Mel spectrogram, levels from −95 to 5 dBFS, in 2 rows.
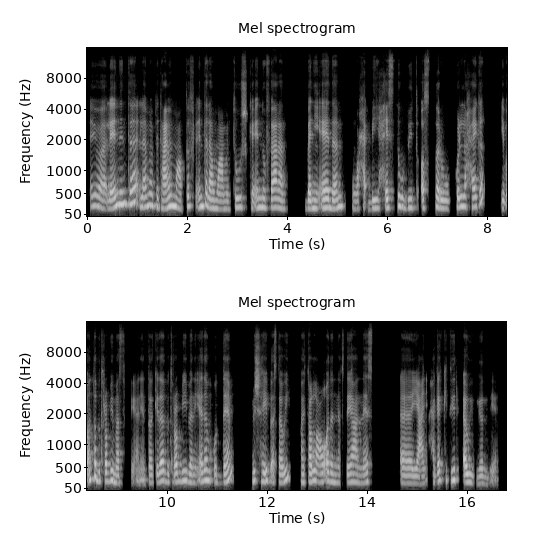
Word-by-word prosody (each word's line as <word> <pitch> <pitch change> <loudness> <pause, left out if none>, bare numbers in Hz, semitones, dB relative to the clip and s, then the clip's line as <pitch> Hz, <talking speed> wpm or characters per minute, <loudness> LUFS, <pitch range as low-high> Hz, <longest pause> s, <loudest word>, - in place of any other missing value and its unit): أيوه. 215 -6 0
لإن 185 +9 +4
أنت 270 0 +3
لمّا 245 -5 +3
بتتعامل 210 -1 +3
مع 220 -6 +4
الطفل 215 +6 -6
أنت 220 +5 +2
لو 190 -6 +3
ما 170 -2 0
عاملتوش 165 +5 -3
كإنّه 195 0 0
فعلًا 190 -3 +1 0.4
بني 180 +2 +3
آدم 190 +3 +3 0.2
وح 165 -1 -5
بيحِس 185 +2 0
وبيتأثّر 190 -1 -1
وكل 180 +5 0
حاجة، 210 -1 0 0.3
يبقى 175 +5 +2
أنت 250 - +2
بتربّي 200 -2 +1
مَسْخ، 165 -3 -2 0.2
يعني 75 - -8
أنت 75 - -6
كده 180 +4 +2
بتربّي 195 +1 -1
بني 180 0 -2
آدم 220 +2 +3
قُدّام، 175 +1 -1 0.4
مش 205 -1 -2
هيبقى 210 +3 +1
سَوِي، 195 - -1 0.2
هيطلّع 185 +3 +2
عُقَده 190 +1 +2
النفسيّة 175 0 -3
على 180 -1 0
الناس، 180 +4 -5 0.6
آآ 160 0 0
يعني 155 -1 -1
حاجات 195 +4 -2
كتير 225 +2 -1
أوي 175 -1 +4
بجد 155 -2 -6
يعني. - - -11
190 Hz, 165 wpm, -25 LUFS, 175-210 Hz, 0.6 s, لإن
